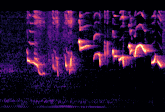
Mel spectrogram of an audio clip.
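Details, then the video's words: Orange-banded thrush in a tutoring recording for cage birds: a falling whistle, then lively high phrases that rise and wobble, ending in bright, looping, rapidly modulated whistles. "Masteran Anis Kembang | Punglor Gacor Ngeplong Mantap"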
